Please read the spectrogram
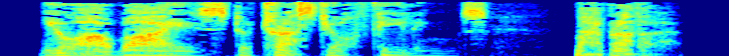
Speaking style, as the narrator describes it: Raistlin said softly

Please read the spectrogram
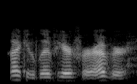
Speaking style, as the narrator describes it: Ajnan said

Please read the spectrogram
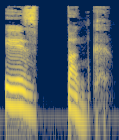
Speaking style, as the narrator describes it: he repeated slowly

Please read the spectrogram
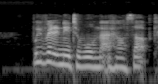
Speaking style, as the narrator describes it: Campion sighs

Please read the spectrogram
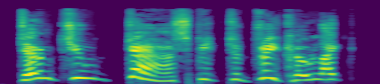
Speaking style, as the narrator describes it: said Narcissa furiously

